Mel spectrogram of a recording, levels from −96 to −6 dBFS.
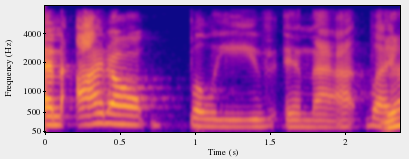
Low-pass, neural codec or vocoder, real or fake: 7.2 kHz; none; real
